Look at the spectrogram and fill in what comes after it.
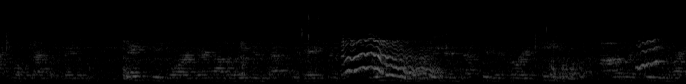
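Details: Three-week-old puppies from Buttercup's 2015 litter give a high, arched, whining whimper near the middle, rising and falling, amid softer fussing and a background of low human voices.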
